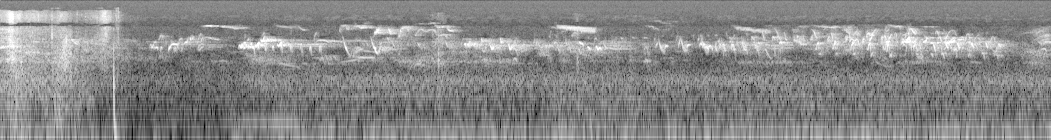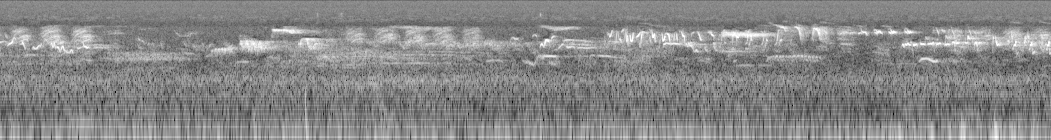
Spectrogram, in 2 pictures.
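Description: Faint birdsong, many short chirps and twitters from several small birds, over a low outdoor rumble of wind.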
